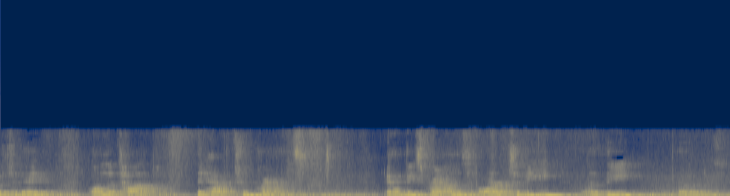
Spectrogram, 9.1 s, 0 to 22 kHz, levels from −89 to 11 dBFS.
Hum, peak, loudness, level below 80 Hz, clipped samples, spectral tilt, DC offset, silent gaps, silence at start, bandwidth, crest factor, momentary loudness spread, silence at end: none; -8 dBFS; -20 LUFS; -54 dBFS; under 0.1%; -7 dB/octave; under 0.1%; none; 0 s; 7.8 kHz; 12 dB; 8 LU; 0 s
